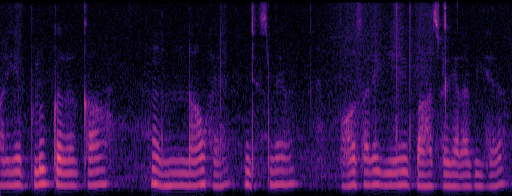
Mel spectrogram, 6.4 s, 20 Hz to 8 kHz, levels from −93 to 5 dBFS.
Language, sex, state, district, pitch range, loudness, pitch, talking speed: Hindi, female, Bihar, Bhagalpur, 185-200 Hz, -41 LUFS, 195 Hz, 150 wpm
